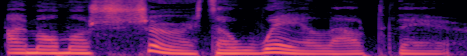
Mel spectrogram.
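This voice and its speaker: A woman playing a weary, confused and blunt character in an audio drama, halting and breathy. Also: on the low side, mellow, dry recording, close to an everyday voice. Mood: hesitant, sad. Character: confused, weary woman, blunt wine-drinking mother figure. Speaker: actor.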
